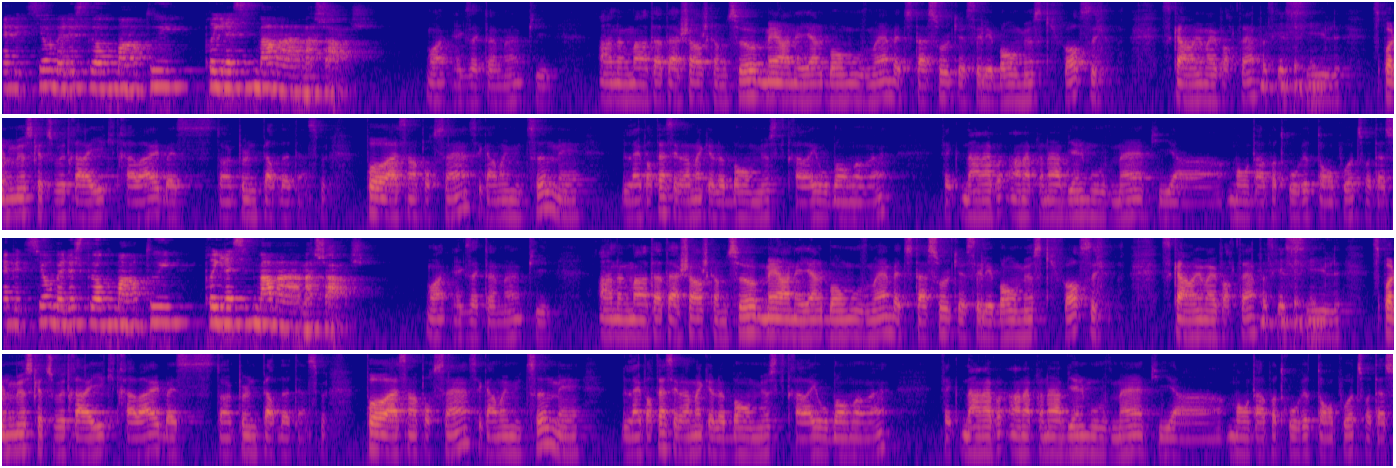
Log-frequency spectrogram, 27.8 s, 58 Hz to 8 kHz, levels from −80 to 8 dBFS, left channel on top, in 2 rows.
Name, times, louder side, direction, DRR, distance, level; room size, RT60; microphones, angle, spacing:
voice 1, 0.0-1.7 2.0-3.6 12.9-13.1, right 3 dB, 35° right, 1.0 m, -32 dB
voice 2, 4.2-27.8, right 3 dB, 20° right, 0.4 m, -36 dB
12.5 x 10.0 x 2.3 m
head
